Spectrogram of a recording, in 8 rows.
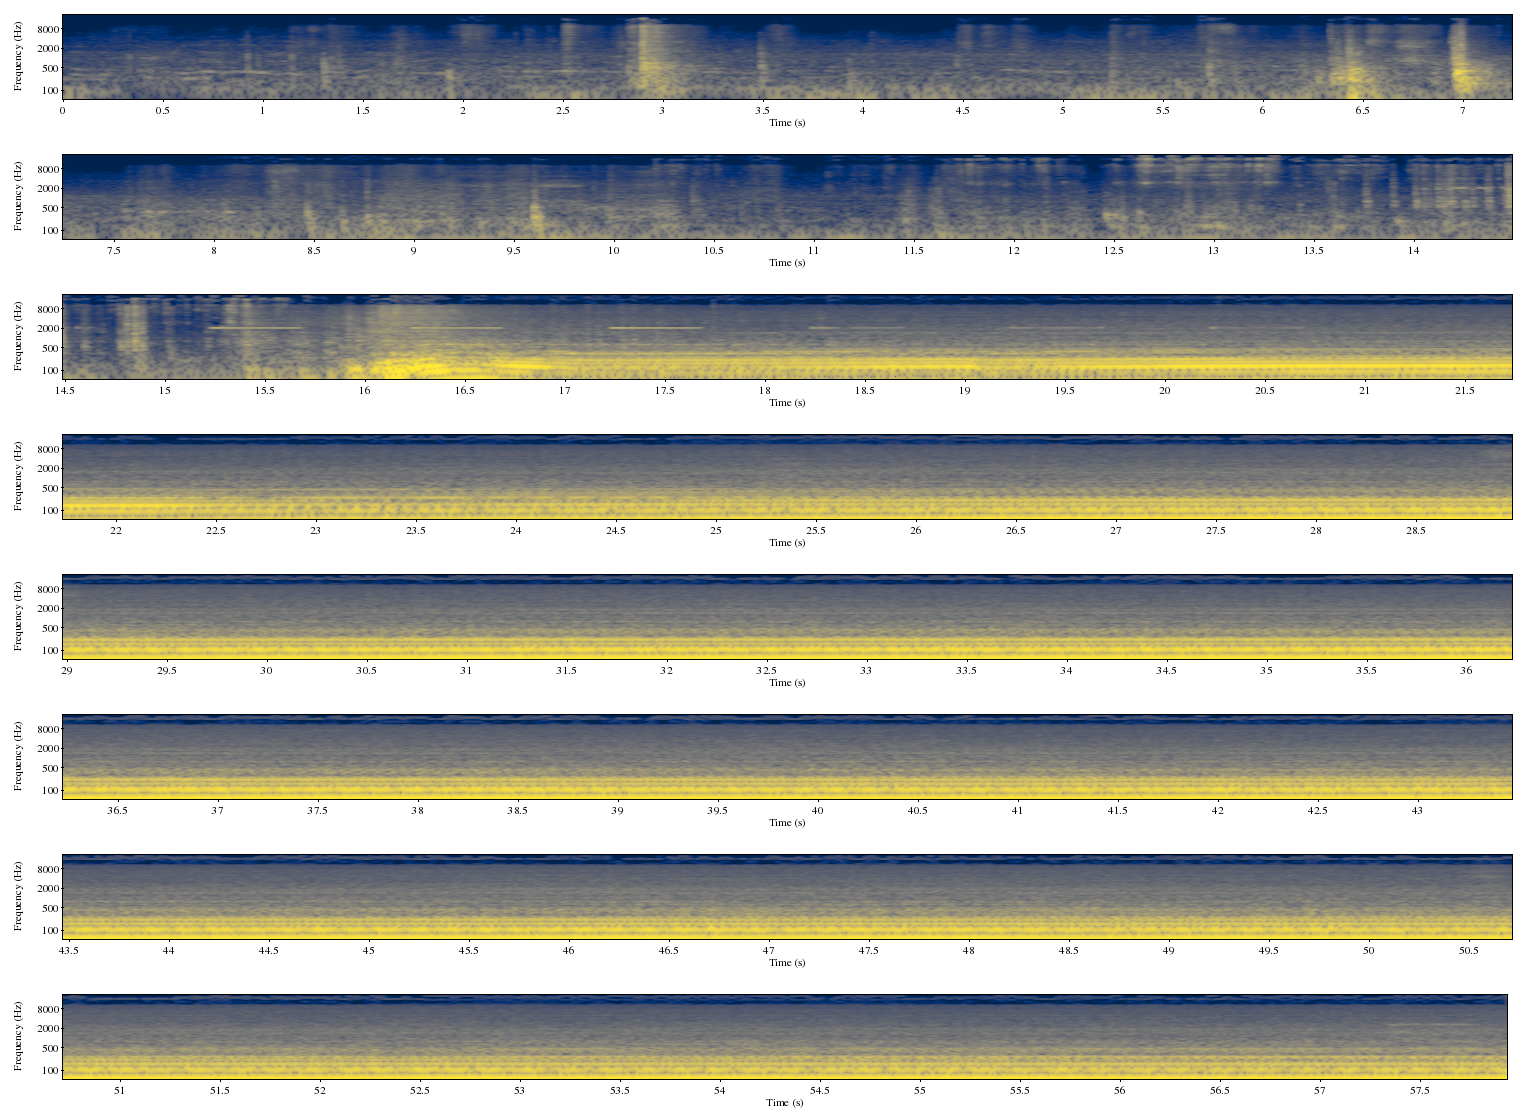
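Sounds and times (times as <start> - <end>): car engine idling: 12.0 - 57.9.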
